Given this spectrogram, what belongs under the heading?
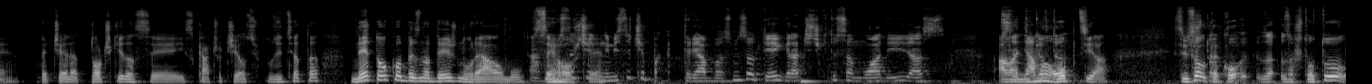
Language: Bulgarian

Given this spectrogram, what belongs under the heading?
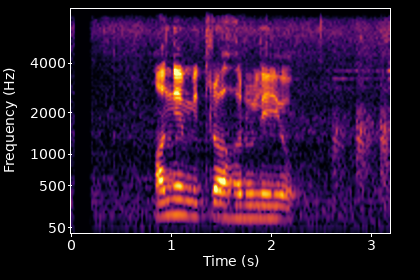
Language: Nepali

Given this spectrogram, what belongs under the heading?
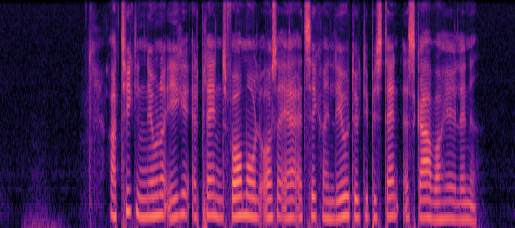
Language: Danish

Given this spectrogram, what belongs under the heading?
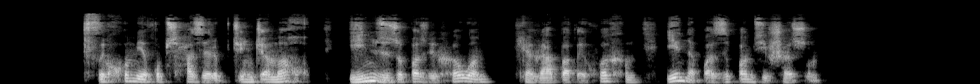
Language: Kabardian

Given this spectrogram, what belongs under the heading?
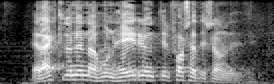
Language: Icelandic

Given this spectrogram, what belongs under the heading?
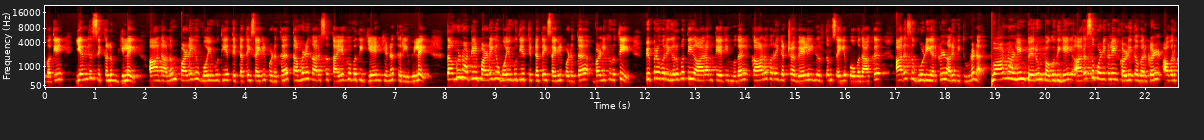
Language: Tamil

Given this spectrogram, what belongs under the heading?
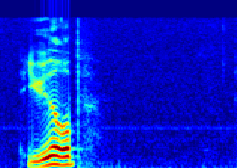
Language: Danish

